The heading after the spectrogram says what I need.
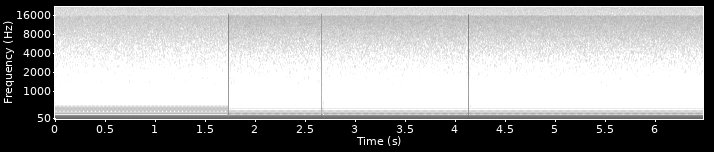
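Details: Steady electronic tone dropping in pitch, with sharp clicks about once a second: phacoemulsification machine during cataract surgery performed without viscoelastic, irrigating chopper or special instruments.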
